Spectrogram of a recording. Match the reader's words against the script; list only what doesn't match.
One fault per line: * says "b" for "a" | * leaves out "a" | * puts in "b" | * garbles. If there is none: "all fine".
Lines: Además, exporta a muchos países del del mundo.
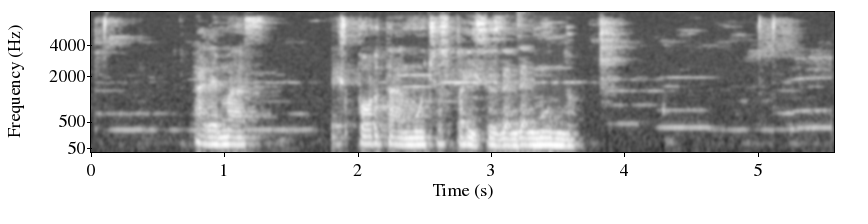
all fine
